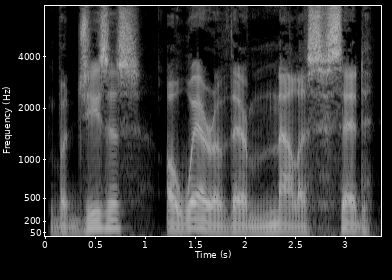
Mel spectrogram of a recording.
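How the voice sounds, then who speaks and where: A man narrating a dramatized Bible story in a solemn, measured, scripted style. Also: a bass voice, a bit bright, dry recording, clean studio sound, exaggerated voice.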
